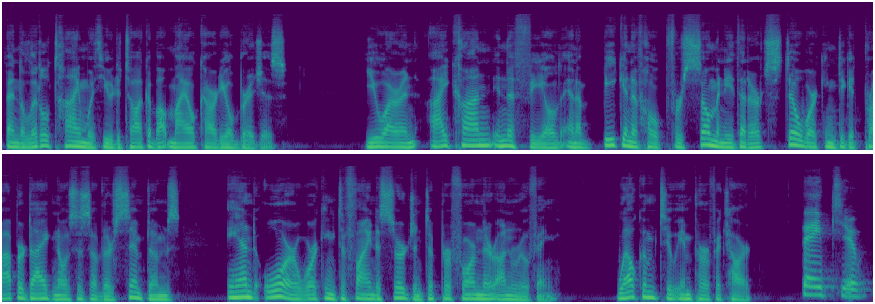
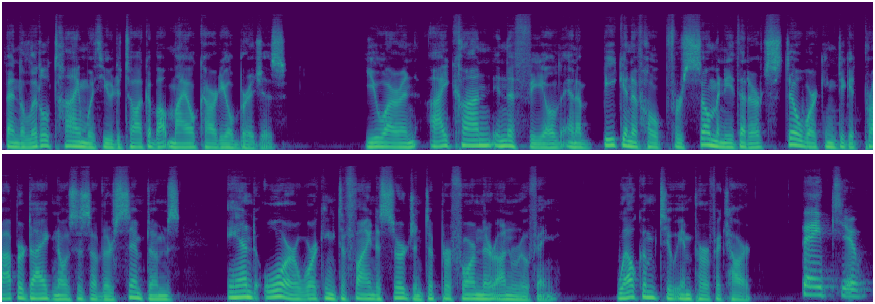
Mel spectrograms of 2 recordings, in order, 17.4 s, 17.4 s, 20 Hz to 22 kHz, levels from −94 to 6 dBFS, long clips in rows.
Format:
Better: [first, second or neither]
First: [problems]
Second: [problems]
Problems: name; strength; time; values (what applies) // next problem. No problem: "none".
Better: neither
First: none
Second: none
